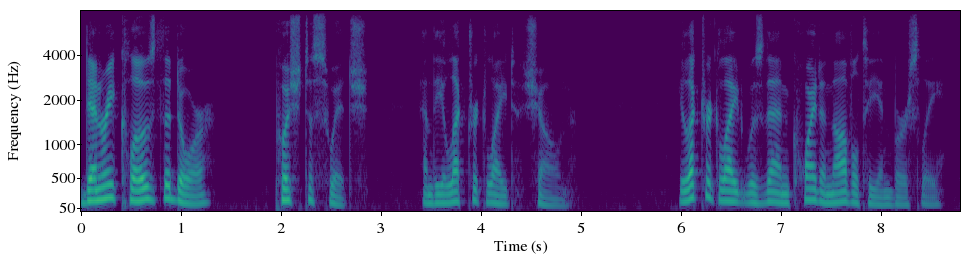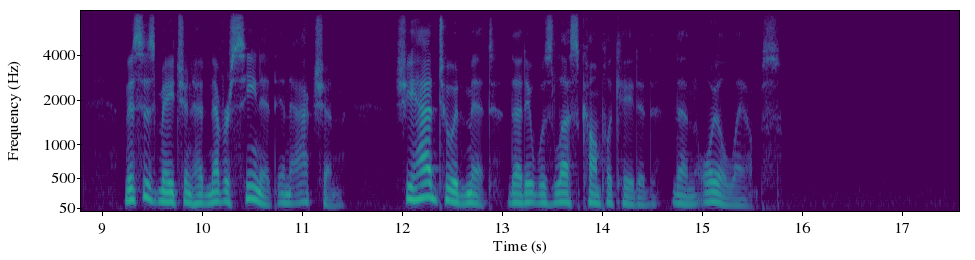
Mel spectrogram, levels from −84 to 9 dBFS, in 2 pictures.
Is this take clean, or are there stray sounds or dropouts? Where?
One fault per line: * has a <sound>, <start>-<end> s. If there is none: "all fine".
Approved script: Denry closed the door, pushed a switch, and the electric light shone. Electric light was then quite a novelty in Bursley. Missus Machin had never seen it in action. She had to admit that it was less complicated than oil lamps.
all fine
